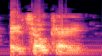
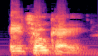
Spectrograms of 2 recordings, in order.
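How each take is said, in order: Both takes have the same delivery.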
